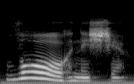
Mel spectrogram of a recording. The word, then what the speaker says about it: вогнище: Падає наголос на перший склад. Вогнище.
